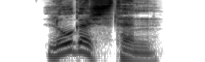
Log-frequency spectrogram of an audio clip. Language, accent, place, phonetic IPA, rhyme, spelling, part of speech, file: German, Germany, Berlin, [ˈloːɡɪʃstn̩], -oːɡɪʃstn̩, logischsten, adjective, De-logischsten.ogg
- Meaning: 1. superlative degree of logisch 2. inflection of logisch: strong genitive masculine/neuter singular superlative degree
